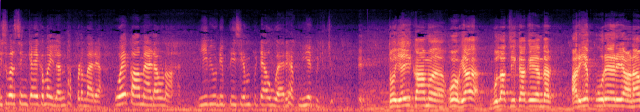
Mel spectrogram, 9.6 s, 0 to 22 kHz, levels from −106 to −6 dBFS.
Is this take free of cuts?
no; 1 cut; at 5.6 s

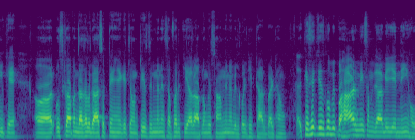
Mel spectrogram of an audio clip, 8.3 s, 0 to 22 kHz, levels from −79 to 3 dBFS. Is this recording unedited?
no; 1 cut; at 5.9 s

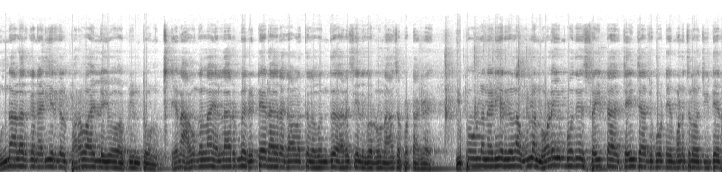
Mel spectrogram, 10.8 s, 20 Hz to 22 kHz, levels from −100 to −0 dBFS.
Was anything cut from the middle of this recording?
no; 0 cuts

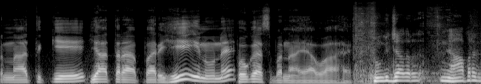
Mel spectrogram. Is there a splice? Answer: yes; 3 cuts; at 0.9 s, 2.3 s, 3.5 s

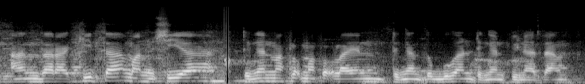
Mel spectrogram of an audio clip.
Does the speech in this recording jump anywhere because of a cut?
yes; 1 cut; at 2.3 s

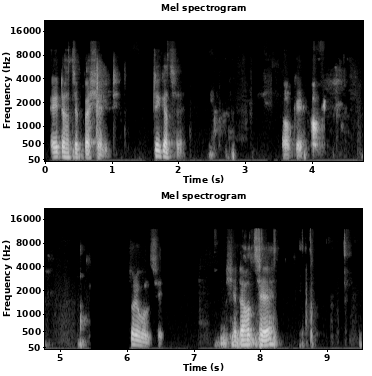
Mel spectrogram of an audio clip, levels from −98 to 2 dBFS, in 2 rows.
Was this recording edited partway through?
yes; 1 cut; at 5.7 s

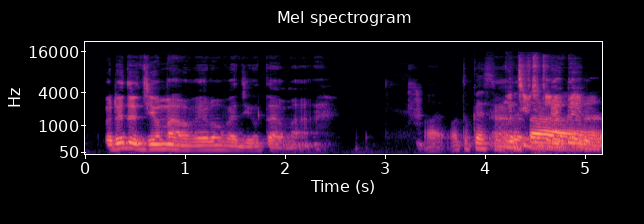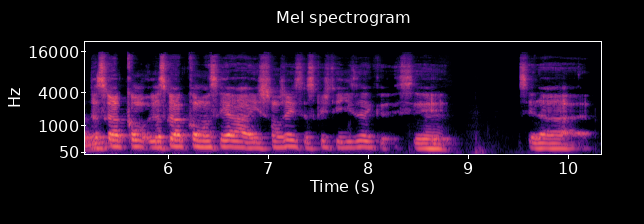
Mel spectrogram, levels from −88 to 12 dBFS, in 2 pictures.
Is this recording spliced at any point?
no; 0 cuts

